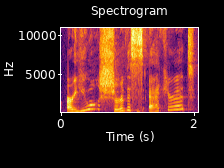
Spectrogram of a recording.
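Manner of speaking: incredulous question. Retold or imitated. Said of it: "and I was like".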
